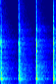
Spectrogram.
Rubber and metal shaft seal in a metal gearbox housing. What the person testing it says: you'll hear that'll be rubber, rubber, and then you hear a really solid thud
